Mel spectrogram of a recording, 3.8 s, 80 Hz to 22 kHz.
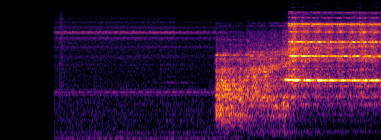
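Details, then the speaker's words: Timken bearing test rig, lubricated with Outer Try Care: a thin squeal grows louder and harsher as the lubricant breaks down, billowing smoke within 2 seconds and failing within 3 seconds. "within 2 seconds it starts billowing smoke and fails within 3 seconds"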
